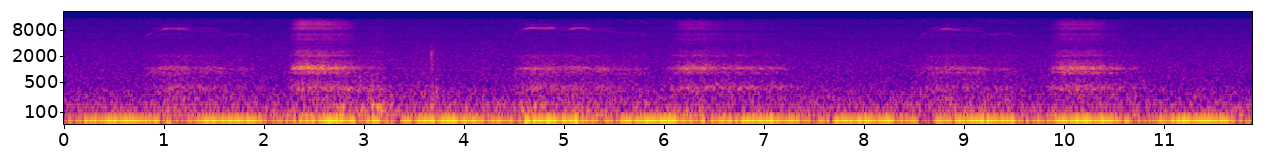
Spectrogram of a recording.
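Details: Snoring ASMR recording of a sleeper: quiet snorting breaths every few seconds over a steady low room hum, soft snoring.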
